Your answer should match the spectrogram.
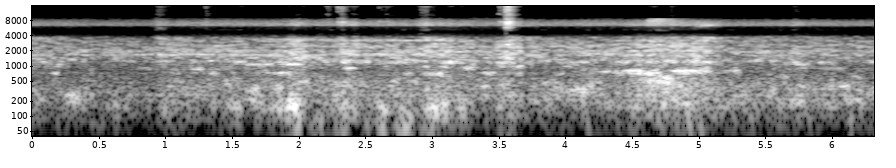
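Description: Quiet room with faint, indistinct sound from a television's cricket broadcast while its volume is being adjusted, and a single short click about three and a half seconds in.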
